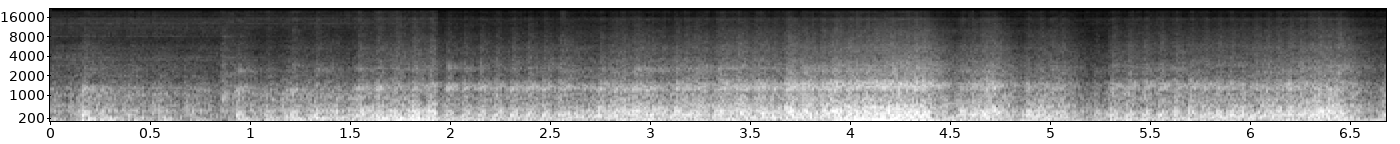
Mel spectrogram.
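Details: BMW K100 cafe racer project after flushing bad old fuel and refilling with fresh: catches and settles into even, steady running with no knock or tick; sounds healthy, though smoking noted later.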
